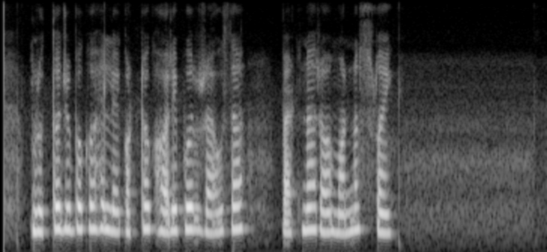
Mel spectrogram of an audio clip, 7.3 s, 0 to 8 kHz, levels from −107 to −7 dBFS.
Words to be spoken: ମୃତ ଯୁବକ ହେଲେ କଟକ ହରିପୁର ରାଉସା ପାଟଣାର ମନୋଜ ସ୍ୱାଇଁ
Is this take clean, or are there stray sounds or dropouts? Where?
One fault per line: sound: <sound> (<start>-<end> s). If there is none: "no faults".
no faults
